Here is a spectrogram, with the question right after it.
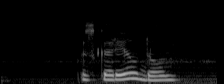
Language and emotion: Russian, neutral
